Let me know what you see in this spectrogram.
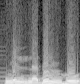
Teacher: نون ساکن کو ہم لام سے ملا دیے اور نون ساکن کی آواز نہیں آئے گی بالکل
